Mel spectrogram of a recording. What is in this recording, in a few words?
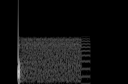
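Fire Department HQ Dispatch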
